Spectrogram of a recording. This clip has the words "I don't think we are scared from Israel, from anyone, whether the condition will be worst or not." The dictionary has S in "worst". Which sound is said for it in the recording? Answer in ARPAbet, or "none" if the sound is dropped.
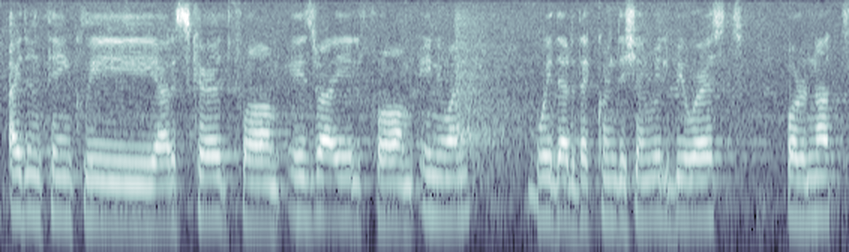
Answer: S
